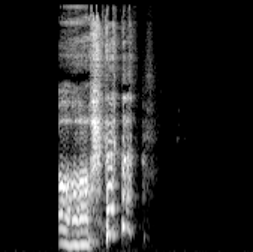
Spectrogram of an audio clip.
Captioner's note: laughing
